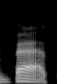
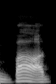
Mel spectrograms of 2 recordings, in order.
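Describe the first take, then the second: First: The vowel is said as the American vowel. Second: The vowel is a long 'ah' sound. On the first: "Americans will not say this ah sound. They will say o sound" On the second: "Whatever we say bath"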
